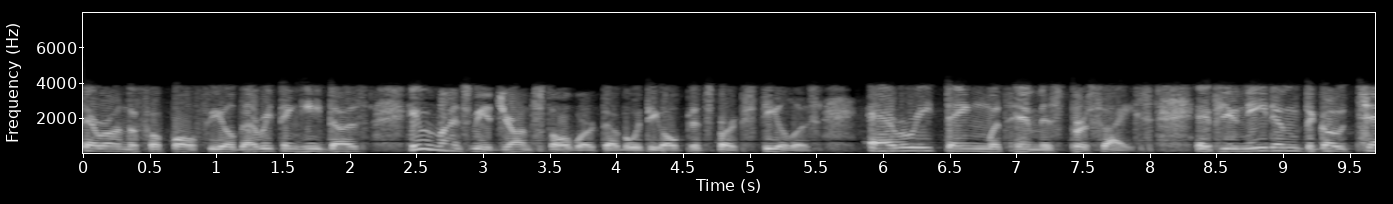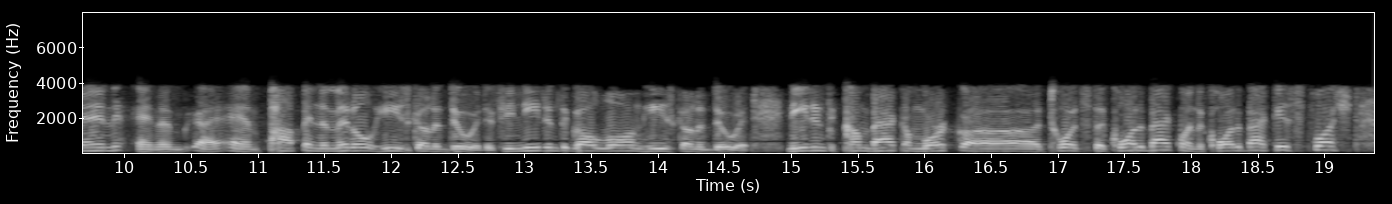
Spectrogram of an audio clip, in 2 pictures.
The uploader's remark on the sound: On the telephone. He doesn't have a computer or cell phone. Analog at it's finest.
